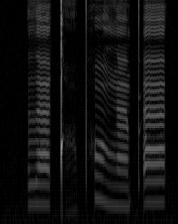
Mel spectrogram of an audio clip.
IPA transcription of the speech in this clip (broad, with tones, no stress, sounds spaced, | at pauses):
ð æ˧ ɡ͡ǃ ɑ̤˩˧ pʰ ɔ̃˥˧ ŋ æ̃˧ pʼ æ˥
